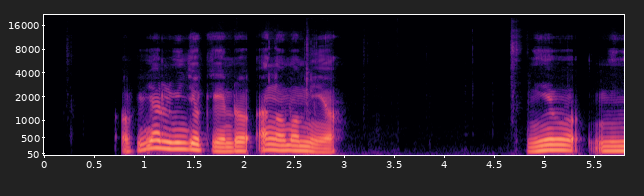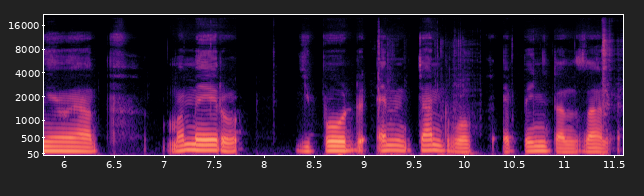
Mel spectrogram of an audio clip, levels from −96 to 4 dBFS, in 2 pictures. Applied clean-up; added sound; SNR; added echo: neural mask model RNNoise.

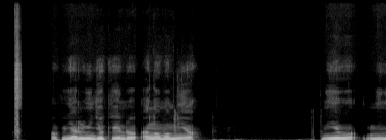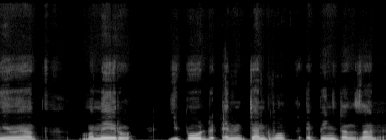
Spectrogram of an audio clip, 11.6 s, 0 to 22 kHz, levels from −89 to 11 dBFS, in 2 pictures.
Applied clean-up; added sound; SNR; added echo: neural mask model DeepFilterNet 3.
